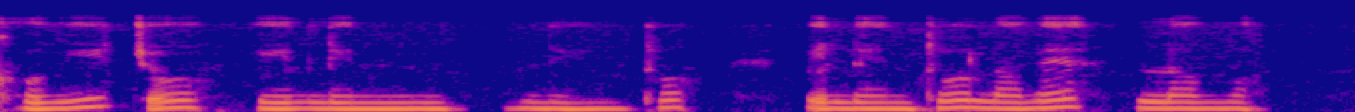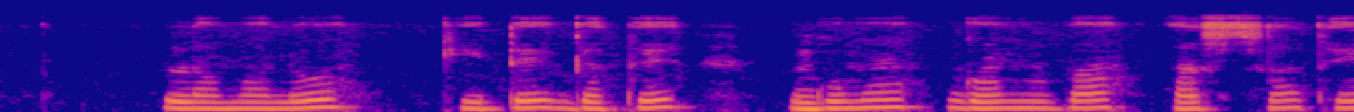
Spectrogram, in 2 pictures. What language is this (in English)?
Sidamo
